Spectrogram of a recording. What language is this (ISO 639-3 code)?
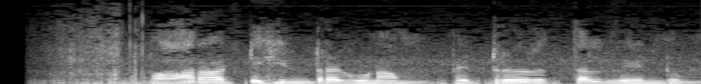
tam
